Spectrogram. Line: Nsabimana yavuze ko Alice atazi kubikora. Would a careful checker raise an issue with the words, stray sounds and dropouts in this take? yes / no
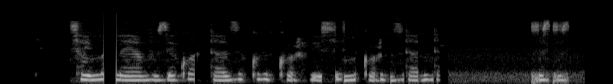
yes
